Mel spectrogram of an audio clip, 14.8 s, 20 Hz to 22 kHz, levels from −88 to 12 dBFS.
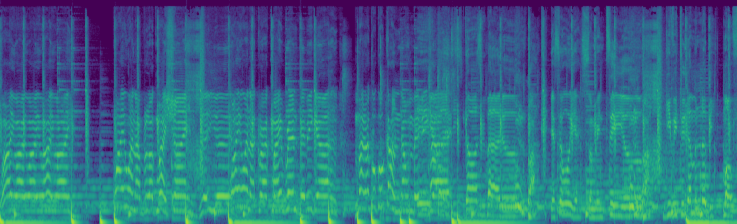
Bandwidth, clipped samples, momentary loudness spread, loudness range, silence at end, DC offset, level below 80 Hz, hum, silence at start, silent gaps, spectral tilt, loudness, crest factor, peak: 19.5 kHz; 0.2%; 5 LU; 2 LU; 0 s; under 0.1%; -16 dBFS; none; 0 s; none; -5 dB/octave; -12 LUFS; 12 dB; 0 dBFS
